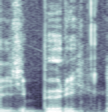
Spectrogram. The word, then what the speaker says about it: Ghibli: Eh, i Japan säger de ju jiburi.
